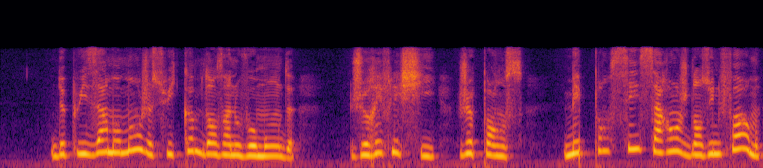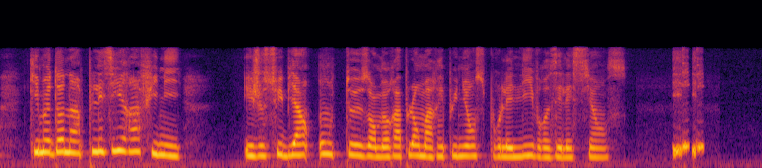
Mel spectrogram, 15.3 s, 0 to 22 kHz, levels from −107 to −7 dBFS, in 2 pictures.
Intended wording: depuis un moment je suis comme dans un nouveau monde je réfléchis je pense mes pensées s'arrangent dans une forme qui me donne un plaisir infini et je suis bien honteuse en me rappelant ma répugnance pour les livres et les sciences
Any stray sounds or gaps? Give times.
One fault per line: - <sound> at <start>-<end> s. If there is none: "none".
- laugh at 14.3-14.7 s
